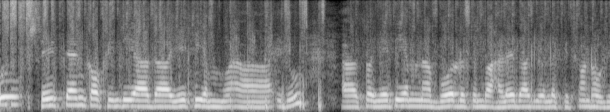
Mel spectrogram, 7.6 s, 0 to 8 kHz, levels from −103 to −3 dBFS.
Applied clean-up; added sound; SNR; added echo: neural mask model RNNoise.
